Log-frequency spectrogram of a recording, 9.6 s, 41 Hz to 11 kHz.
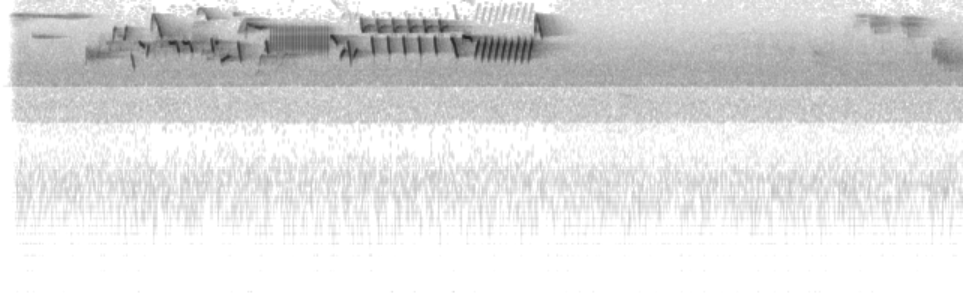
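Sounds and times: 
Eurasian wren song, Troglodytes troglodytes: 0.1 - 5.6, 7.8 - 9.6.

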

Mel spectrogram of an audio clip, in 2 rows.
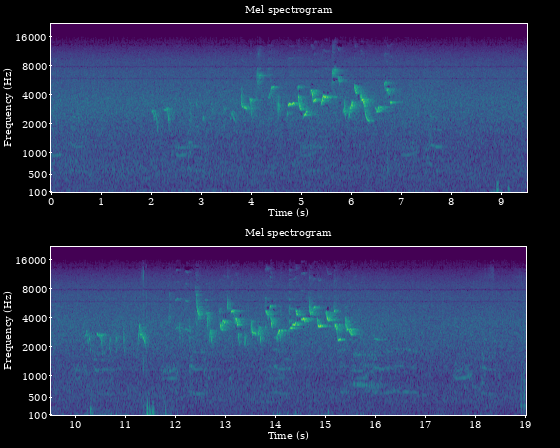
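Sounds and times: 
Eurasian blackcap Sylvia atricapilla warbling song: 2.0 - 7.8, 10.0 - 16.1.

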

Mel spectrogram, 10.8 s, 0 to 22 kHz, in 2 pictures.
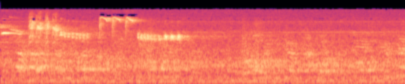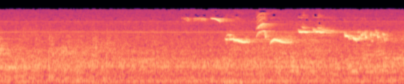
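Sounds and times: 
European robin Erithacus rubecula singing: 0.0 - 2.9, 7.4 - 10.7.

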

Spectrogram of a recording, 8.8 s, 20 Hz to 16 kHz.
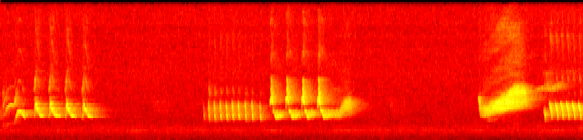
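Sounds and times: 
European greenfinch rapid chirps: 0.0 - 1.6, 3.1 - 5.4, 7.2 - 8.7.

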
